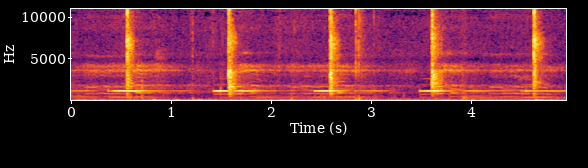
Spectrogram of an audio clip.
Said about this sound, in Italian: Questi erano l'annuncio di un passaggio del treno e l'abbassamento delle barriere per le macchine.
